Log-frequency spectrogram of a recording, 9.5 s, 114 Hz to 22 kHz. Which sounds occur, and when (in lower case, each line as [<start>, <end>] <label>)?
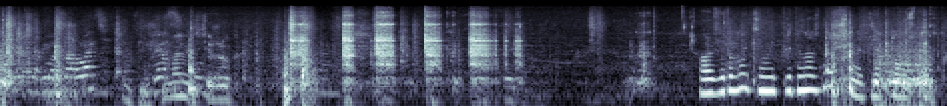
[0.00, 0.41] sewing machine
[0.00, 9.45] background noise
[0.22, 9.45] conversation
[0.28, 1.00] female speech
[0.51, 0.78] thud
[1.07, 1.21] tick
[1.20, 2.33] man speaking
[1.81, 1.99] generic impact sounds
[2.30, 2.63] generic impact sounds
[2.79, 3.11] thud
[2.82, 3.14] ratchet
[3.08, 3.41] female speech
[3.38, 4.54] ratchet
[4.67, 5.23] ratchet
[4.99, 5.29] man speaking
[5.84, 6.05] generic impact sounds
[6.24, 6.57] generic impact sounds
[6.73, 6.93] tick
[6.95, 9.04] female speech
[7.06, 8.16] surface contact
[8.21, 8.48] generic impact sounds
[8.68, 9.33] sewing machine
